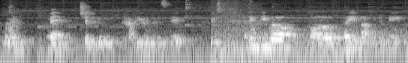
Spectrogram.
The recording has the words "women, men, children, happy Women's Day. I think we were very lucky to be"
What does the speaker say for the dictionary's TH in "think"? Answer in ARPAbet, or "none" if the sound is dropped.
TH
